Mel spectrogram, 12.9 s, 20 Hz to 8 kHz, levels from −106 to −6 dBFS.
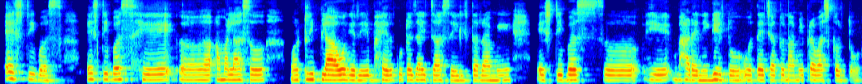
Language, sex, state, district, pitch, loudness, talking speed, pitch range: Marathi, female, Maharashtra, Pune, 180 Hz, -33 LUFS, 125 wpm, 175-190 Hz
